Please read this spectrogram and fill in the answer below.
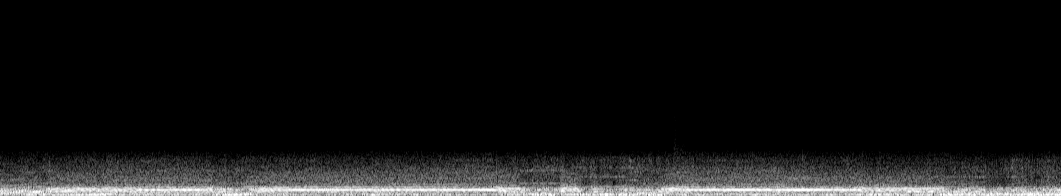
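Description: Steam locomotive chime whistle blowing three long blasts and a short one, each rising into pitch and sagging as it shuts off, over a steady train rumble, on an old narrow-band film soundtrack.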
